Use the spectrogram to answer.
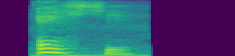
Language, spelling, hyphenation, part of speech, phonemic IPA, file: Greek, έχει, έ‧χει, verb, /ˈe.çi/, El-έχει.ogg
- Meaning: third-person singular present of έχω (écho): "he/she/it has"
